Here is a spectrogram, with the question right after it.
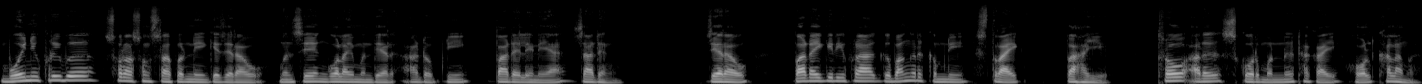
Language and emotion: Bodo, neutral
